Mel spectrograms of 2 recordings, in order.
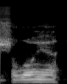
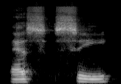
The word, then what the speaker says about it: Scialoia: which is obviously, and then the last name is Scialoia, Scialoia.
